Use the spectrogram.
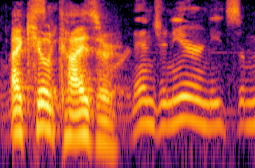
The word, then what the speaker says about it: Caesar: Sometimes security needs a I killed Kaiser or an engineer needs some menntats. Heck, Rad X is playing Universal. It's It's technically Caesar, but they pronounce it Kaiser.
